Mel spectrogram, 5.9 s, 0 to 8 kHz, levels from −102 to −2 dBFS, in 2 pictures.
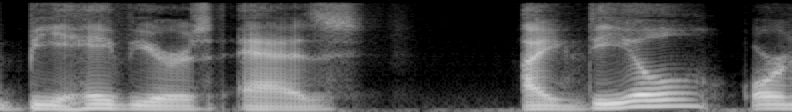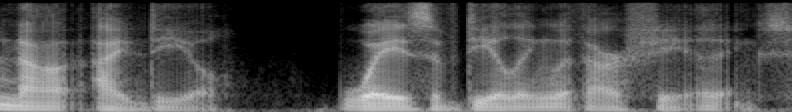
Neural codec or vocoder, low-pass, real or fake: codec, 16 kHz in and 24 kHz out, 0.9 kbps, LongCat-Audio-Codec, four codebook decoder; 7.2 kHz; fake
